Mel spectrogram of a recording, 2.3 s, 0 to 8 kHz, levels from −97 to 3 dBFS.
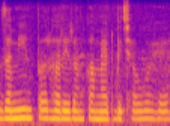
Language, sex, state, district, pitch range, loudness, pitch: Hindi, female, Uttar Pradesh, Hamirpur, 185-195 Hz, -15 LUFS, 190 Hz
